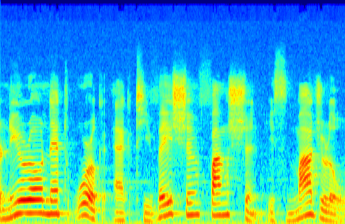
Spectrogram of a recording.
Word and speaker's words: modulo: Okay, MOD is pronounced as modulo.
